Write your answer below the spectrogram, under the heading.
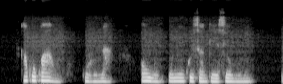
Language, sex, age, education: Igbo, female, 15-29, tertiary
